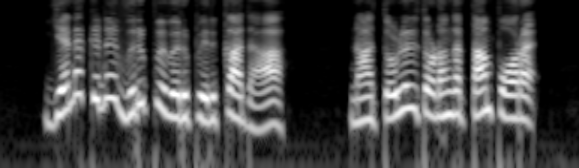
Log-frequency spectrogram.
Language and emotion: Tamil, angry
